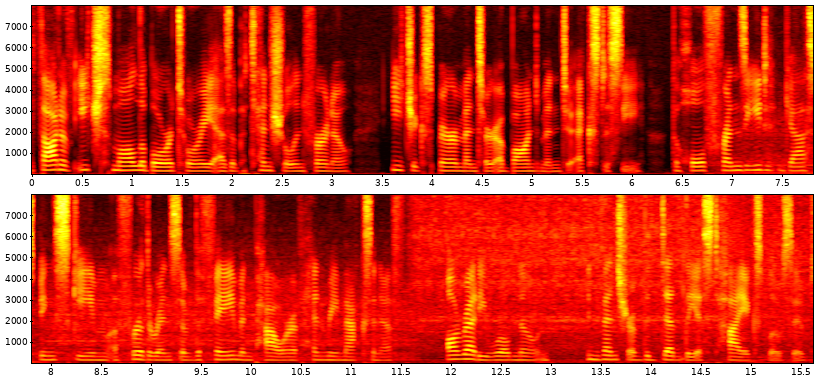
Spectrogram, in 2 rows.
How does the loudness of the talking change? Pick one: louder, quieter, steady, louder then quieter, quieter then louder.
steady.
